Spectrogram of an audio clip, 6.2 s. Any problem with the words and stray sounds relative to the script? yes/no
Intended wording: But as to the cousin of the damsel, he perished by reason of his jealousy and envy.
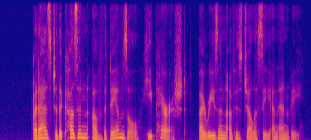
no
